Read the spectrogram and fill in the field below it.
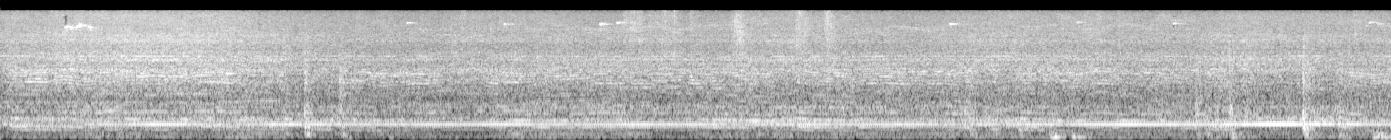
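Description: A vacuum cleaner motor hums steadily nearby.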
